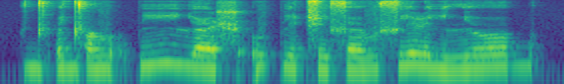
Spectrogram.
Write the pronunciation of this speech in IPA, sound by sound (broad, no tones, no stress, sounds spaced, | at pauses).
dʲ o̰ ə̯ dʲ ə̰ lˠ v o̰ p iː ʎ œː ʂ o̰ v p i ʈ͡ʂ i s əː v s i ɭ iː lʲ o b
